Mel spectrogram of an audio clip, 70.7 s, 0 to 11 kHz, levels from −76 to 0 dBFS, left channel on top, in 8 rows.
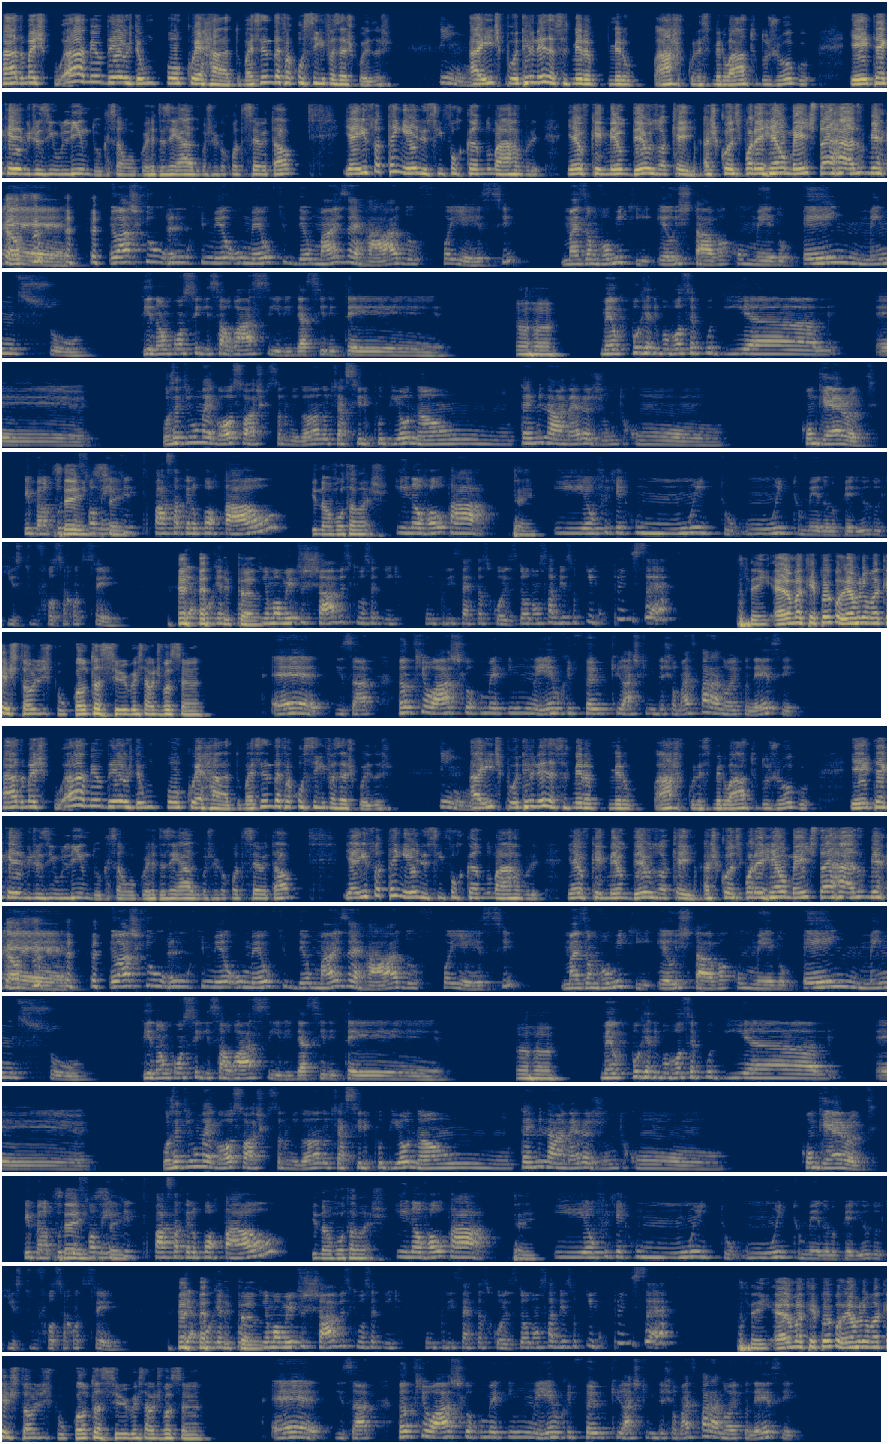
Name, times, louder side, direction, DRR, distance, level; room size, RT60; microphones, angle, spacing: voice 1, 0.0-3.9 4.7-8.1 8.5-14.2 14.5-18.1 31.7-32.1 44.9-45.5 47.3-48.1 49.4-49.6 54.9-55.2 55.5-55.7 60.4-64.0, left 3 dB, 45° left, 0.6 m, -23 dB
voice 2, 4.4-4.8 17.7-18.4 18.8-22.9 23.3-27.4 27.9-31.0 32.5-34.9 35.3-36.3 37.0-42.6 43.4-44.1 44.5-47.1 48.2-49.1 49.8-54.3 54.9-57.1 57.3-59.8 64.6-69.9, equal, 5° left, 0.8 m, -30 dB
5.4 x 3.0 x 2.3 m
head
